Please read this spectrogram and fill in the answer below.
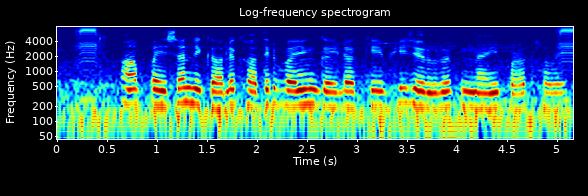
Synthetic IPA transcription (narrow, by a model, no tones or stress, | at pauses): aːpːəːɪsanɪkaːlẽkʰaːt̪ɪɾʋəjə̃ŋɡɐɪlakebʱizəɾuːɾət̪nɐĩpɐɽət̪ɦɐleː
